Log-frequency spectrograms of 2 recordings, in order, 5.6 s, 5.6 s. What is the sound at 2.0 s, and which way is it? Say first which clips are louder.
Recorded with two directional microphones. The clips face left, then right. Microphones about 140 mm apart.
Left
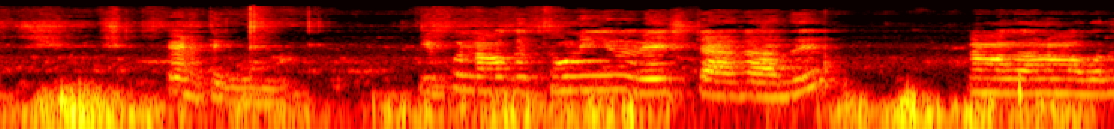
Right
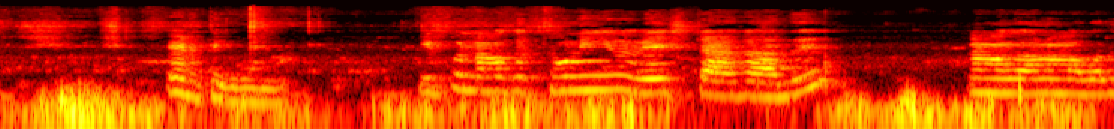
A woman's voice: right 1 dB; 20° right (ahead or behind).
